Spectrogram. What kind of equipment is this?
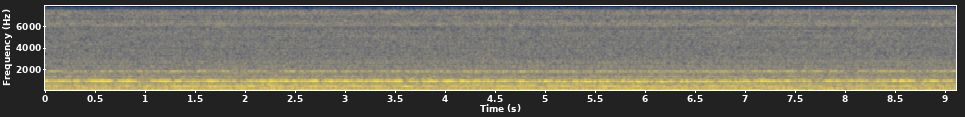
fan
